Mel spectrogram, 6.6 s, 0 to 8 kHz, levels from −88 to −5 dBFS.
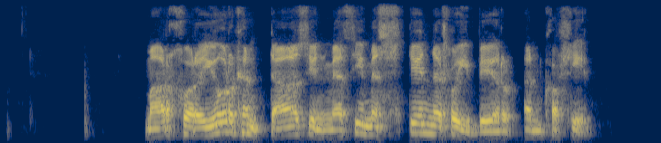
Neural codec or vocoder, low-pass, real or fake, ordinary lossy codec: vocoder, 44.1 kHz, 128 mel bands every 512 samples, BigVGAN v2; 7.2 kHz; fake; AAC, 48 kbps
